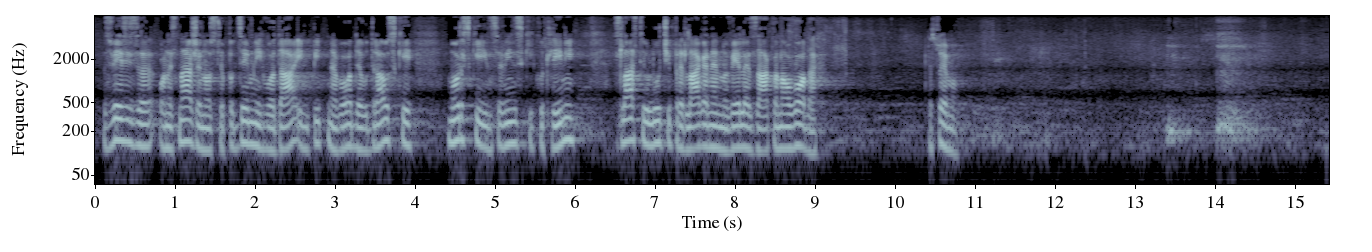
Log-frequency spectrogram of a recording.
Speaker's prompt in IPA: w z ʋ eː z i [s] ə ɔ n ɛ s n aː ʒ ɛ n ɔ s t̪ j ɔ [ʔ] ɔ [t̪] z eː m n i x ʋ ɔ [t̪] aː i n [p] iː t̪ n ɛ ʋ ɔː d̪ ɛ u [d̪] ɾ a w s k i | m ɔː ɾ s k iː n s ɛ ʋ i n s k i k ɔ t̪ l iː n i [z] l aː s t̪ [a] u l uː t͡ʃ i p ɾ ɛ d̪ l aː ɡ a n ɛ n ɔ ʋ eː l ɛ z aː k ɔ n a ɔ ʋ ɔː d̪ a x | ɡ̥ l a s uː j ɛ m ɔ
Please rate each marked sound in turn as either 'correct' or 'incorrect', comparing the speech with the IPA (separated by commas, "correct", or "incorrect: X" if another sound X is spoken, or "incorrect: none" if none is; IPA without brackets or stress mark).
incorrect: z, incorrect: p, incorrect: d̪, incorrect: d̪, correct, correct, correct, incorrect: i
